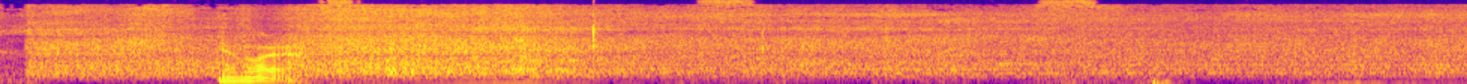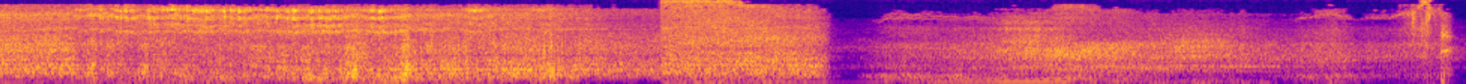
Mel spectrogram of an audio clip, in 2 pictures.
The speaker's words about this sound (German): Und jetzt kommt Monsieur Laterne, die Lötlampe. Bisschen windgeschützt erstmal hier.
